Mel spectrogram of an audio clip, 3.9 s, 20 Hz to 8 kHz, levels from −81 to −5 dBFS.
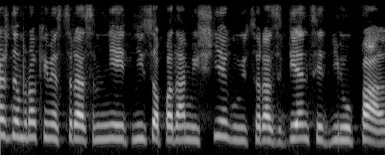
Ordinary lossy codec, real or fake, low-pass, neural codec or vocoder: none; fake; 7.2 kHz; codec, 16 kHz, 8 kbps, FunCodec, trained on LibriTTS, 25 frames a second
